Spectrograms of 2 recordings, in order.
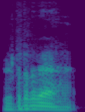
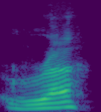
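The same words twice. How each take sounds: First: The r is rolled with a trill. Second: The r is smooth, without any roll. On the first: The speaker calls it wrong. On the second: The speaker calls it right.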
